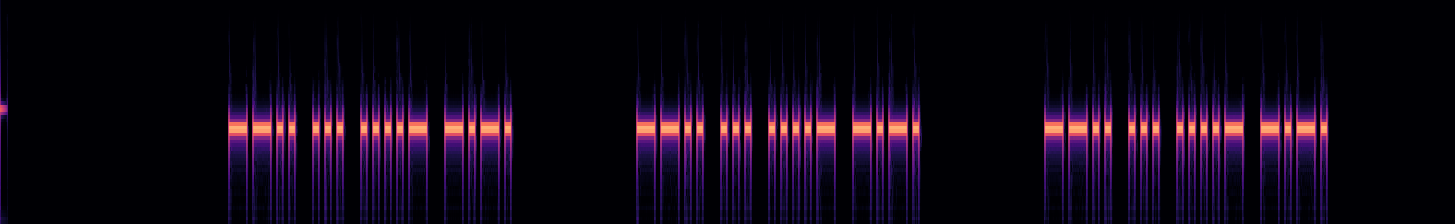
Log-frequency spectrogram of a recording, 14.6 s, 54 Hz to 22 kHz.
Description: Morse code, heard as a keyed tone, about 20 wpm, 700 Hz. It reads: ZS4C ZS4C ZS4C
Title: DXCC-100 Call Signs - 4 Characters - Repeated 3x - 20wpm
